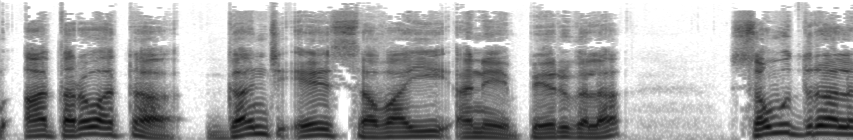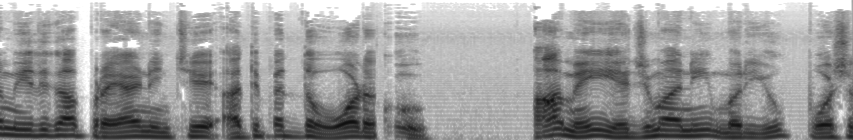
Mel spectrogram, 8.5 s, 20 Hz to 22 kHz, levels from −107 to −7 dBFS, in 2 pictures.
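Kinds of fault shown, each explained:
Mains buzz: a steady, raspy buzz sits under the speech from about 4.85 s to the end, low in level, roughly 40 dB below the talker. It is built on 60 Hz, with a dense ladder of harmonics climbing into the kilohertz range. Sharp switching spikes from something like a dimmer, a rectifier or an unshielded run entered the signal path twice per mains cycle, giving the edge its rasp.
Short concealed packet loss: four brief smears or wobbles interrupt the speech, at about 5.61 s, 6.12 s, 6.21 s and 6.96 s, each lasting a few hundredths of a second. In each case about 20 ms of the stream failed to reach the decoder in time. The receiver filled the gap by extending the preceding sound, 16 to 25 ms, then crossfaded back to the real signal, which can blur or swallow a short sound.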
